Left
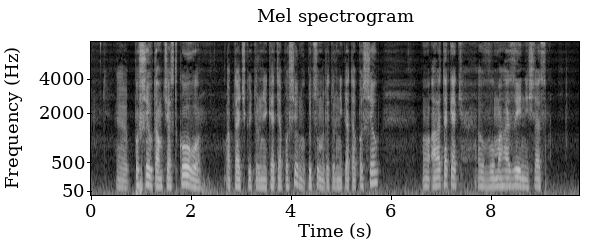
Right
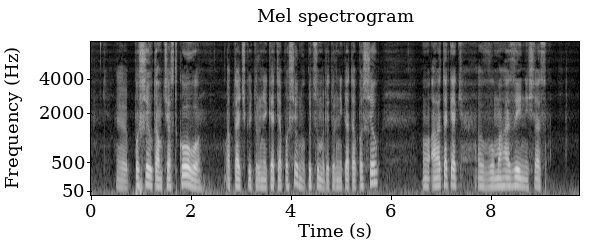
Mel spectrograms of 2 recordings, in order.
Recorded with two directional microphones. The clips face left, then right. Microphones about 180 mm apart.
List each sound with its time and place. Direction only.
0.4 s speech: 45° right (ahead or behind)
